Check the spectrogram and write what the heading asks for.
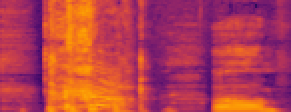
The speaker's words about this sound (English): I'm obviously doing better than you. I'm not coughing up a lung.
